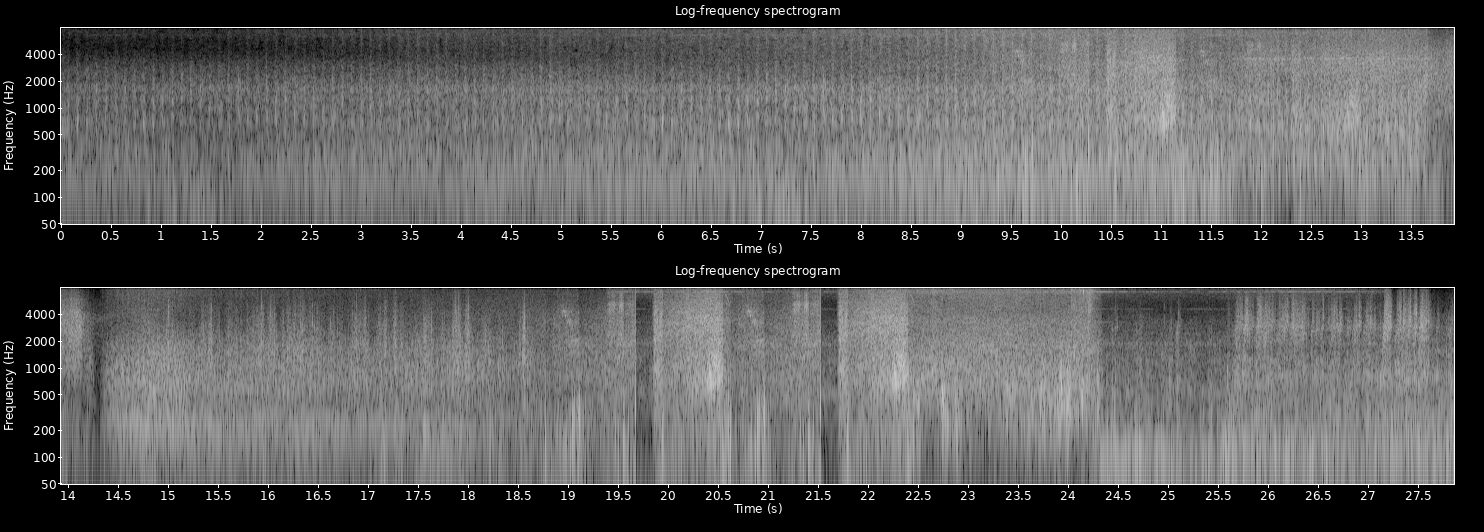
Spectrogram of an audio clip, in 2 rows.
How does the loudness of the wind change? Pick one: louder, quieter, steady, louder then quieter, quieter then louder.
quieter then louder.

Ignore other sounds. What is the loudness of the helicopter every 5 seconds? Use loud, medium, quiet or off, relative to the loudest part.
medium, loud, loud, medium, quiet, quiet.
